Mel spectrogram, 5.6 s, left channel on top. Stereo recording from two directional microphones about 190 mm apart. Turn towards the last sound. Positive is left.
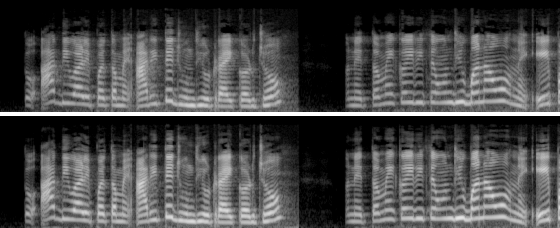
turn(degrees=-35)  # may be behind; listen again after turning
